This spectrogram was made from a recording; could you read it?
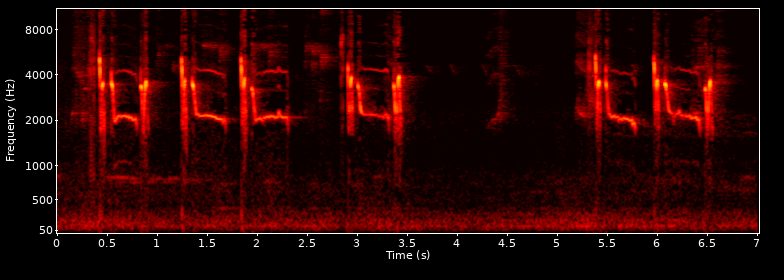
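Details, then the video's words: A prinia sings a relaxed song used as a lure for trapping: six quick phrases of sharp clicks and thin, high whistled notes about half a second apart, with a short pause, over a faint low hum. "Prenjak Bunyi Santaii"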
